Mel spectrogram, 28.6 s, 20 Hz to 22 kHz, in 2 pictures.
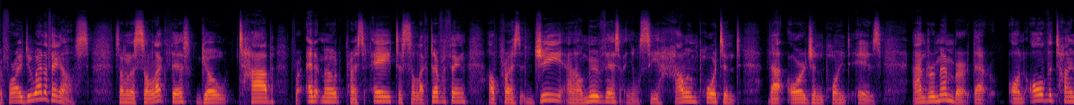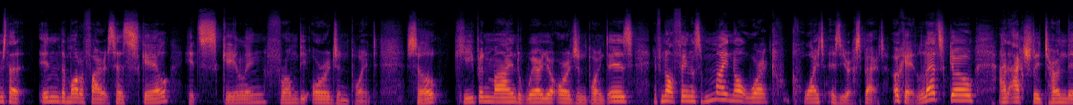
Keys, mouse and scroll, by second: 3.2 Tab, 4.8 a, 7.0 Tab, 7.0-8.1 scroll down 1, 7.0 g, 22.5 Tab, 23.1 scroll, 23.1 middle click, 24.7 shift+middle click, 25.0 click, 25.5 scroll, 25.6 scroll up 1, 25.7 click, 26.2 middle click.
